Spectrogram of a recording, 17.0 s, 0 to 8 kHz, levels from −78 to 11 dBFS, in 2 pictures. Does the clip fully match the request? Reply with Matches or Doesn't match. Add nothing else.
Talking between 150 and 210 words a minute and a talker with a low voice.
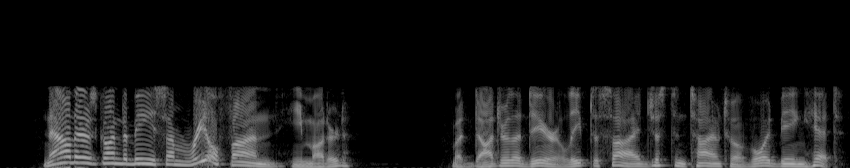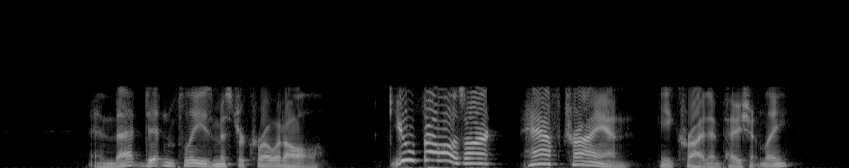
Doesn't match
